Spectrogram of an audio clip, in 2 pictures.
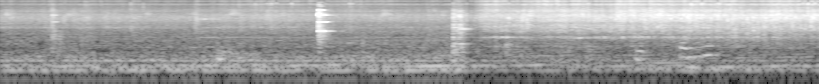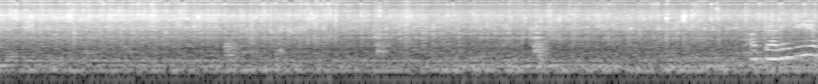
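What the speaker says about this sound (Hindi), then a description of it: "तेल गर्म हो चुका है, अब इसमें डालेंगे लहसुन अदरक का पेस्ट" Garlic ginger paste fries and is stirred in hot oil for a chicken tikka biryani, a continuous sizzle with a few sharp clacks from the spoon and no talking.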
